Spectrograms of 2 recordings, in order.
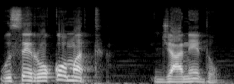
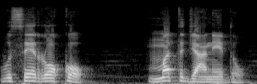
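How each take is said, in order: First: The pause comes after 'mat'. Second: The pause comes after 'roko'.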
